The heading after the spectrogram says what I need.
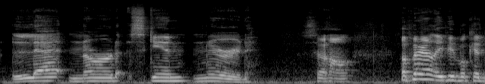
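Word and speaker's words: Lynyrd Skynyrd: I think it's funny because this actually says pronounced let nerd skin nerd so apparently people could not pronounce it back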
